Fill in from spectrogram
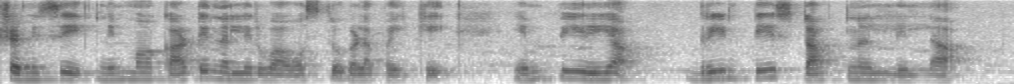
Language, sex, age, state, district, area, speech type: Kannada, female, 45-60, Karnataka, Chitradurga, rural, read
